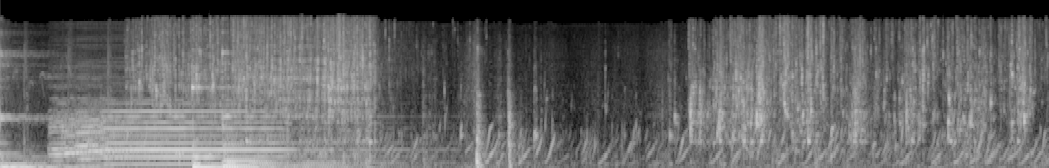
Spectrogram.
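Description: A short music cue with a low hit about two seconds in, then, after about four seconds, quieter water bubbling and gurgling in a bathing pool.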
